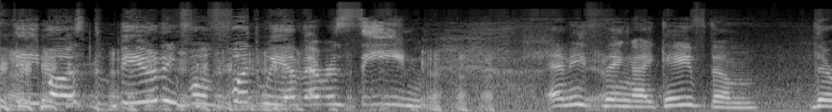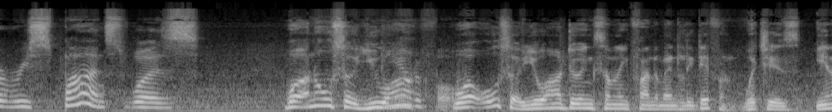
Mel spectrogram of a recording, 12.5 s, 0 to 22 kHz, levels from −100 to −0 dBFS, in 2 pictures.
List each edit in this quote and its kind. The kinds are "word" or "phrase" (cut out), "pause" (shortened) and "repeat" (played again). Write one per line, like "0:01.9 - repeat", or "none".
none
